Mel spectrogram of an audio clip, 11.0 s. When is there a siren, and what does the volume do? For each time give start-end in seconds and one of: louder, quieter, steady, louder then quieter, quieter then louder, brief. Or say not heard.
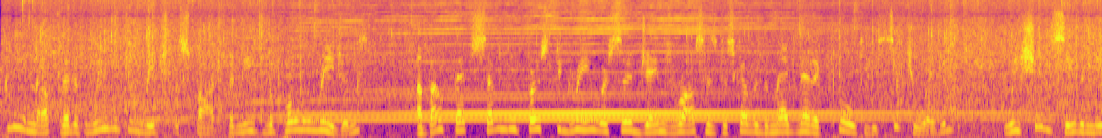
0.0-10.7 louder then quieter.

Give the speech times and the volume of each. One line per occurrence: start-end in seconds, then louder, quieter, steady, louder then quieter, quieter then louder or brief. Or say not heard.
0.1-10.9 steady.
